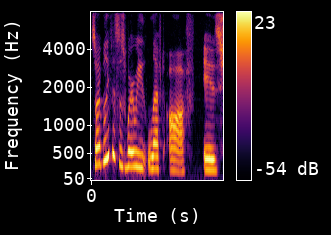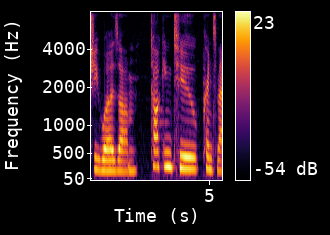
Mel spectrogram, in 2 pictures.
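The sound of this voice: In an unforced reading voice with ordinary pitch variation, the speaker reads over a quiet background.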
